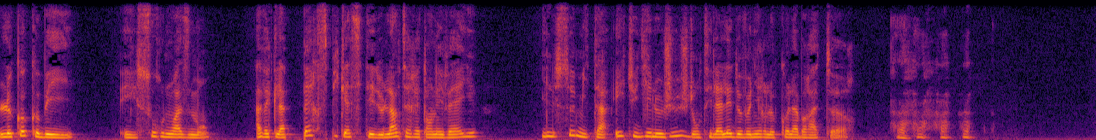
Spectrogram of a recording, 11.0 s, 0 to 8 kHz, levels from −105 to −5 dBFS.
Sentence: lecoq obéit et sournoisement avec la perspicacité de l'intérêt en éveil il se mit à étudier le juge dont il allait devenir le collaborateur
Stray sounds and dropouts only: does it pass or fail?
fail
